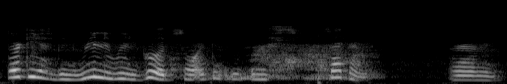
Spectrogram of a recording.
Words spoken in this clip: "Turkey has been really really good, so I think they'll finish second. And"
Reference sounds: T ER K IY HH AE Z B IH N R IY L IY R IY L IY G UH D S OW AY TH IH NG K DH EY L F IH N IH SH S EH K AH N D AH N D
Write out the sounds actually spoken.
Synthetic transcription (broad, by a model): T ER K IY HH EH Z B IH N R IY L IY R IY L IY G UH D S OW AY T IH NG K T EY F IH N IH SH S EH K AH N D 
